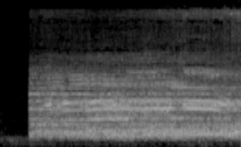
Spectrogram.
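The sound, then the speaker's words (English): A voice imitates the roar of a pet lion that was being fostered and kept outside: one loud, sustained, rough growl that starts abruptly and holds steady for about three seconds with a gravelly, harmonic tone. “And every time I'd poke my head out, the lion would look at me and go.”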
